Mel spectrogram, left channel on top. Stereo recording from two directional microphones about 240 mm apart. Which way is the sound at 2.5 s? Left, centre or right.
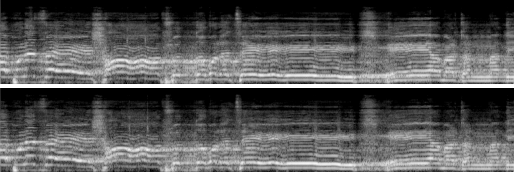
Centre.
